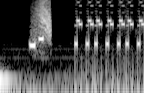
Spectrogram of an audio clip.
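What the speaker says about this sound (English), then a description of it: "We're going to call my cell phone now." A cell phone in the Phoenix Wright: Ace Attorney – Justice for All video game rings with a rapid series of bright, evenly spaced electronic beeps after a short chime, loud and close, with no talk.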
